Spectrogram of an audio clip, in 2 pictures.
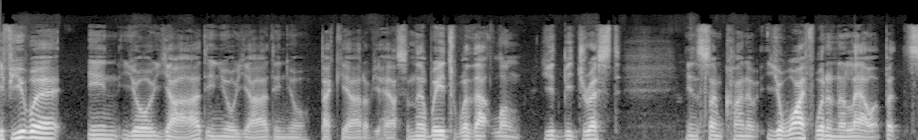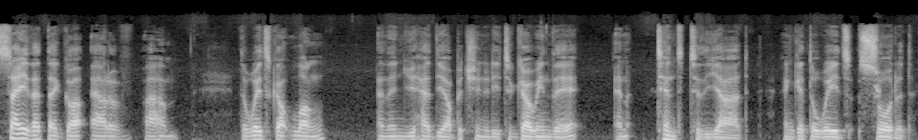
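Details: Adult male speaker; ordinary speech.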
